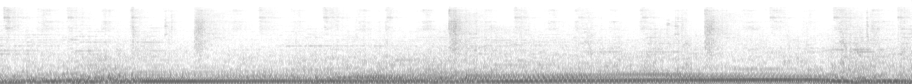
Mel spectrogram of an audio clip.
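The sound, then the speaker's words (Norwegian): A sports car engine roars at full throttle, its loud, steady drone rising slowly in pitch for about four seconds before easing off sharply near the end; no one speaks. “Og hvis du skal for eksempel kjøre forbi en sinke, så det bare å trykke gassen I bånd, og så tar dette av skikkelig.”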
